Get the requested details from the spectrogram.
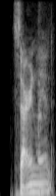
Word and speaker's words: Sirenland: So listeners know it's spelled S-I-R-E-N-L-A-N-D. Sirenland? – Sirenland.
